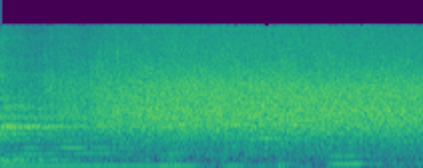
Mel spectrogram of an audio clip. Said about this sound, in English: And to, to say thank you to God, I want you to put your hands together.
